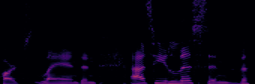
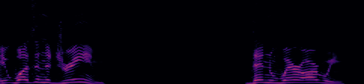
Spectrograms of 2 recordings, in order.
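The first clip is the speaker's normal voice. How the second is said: high, cried-out voice; 7 semitones higher, 4 dB louder than usual. Narrating the story, reading Sam's words as he wakes up, crying out. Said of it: "Sam cried out".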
